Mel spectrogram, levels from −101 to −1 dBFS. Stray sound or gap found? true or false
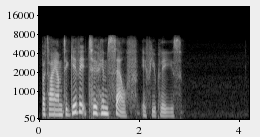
false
